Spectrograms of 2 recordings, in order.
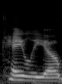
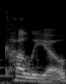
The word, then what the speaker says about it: Kaleo: At first I thought it was pronounced Kaleo, but I looked up how to pronounce it and apparently it's Kaleo.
